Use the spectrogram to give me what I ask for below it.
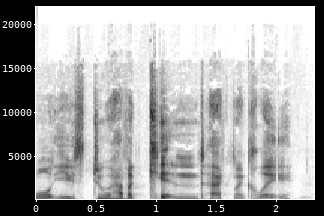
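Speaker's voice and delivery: ordinary talk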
